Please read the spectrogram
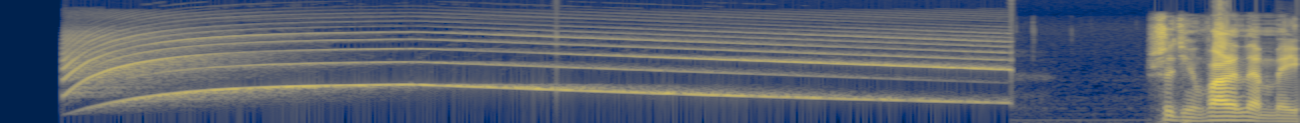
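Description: A single siren wail that rises quickly in pitch for about two seconds, then falls slowly and cuts off abruptly about five seconds in.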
